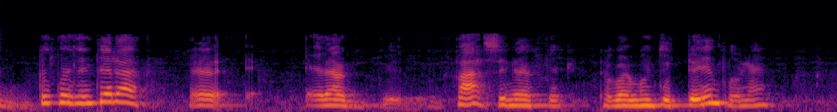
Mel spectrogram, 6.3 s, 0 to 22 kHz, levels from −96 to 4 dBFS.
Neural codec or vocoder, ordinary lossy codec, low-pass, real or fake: codec, 24 kHz, 3 kbps, HILCodec; none; 7.2 kHz; fake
